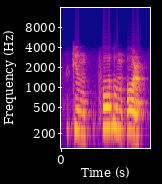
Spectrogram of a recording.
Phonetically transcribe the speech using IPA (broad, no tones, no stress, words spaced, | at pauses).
kʲəŋ | pʰɔɗoŋ ʔɔɭ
